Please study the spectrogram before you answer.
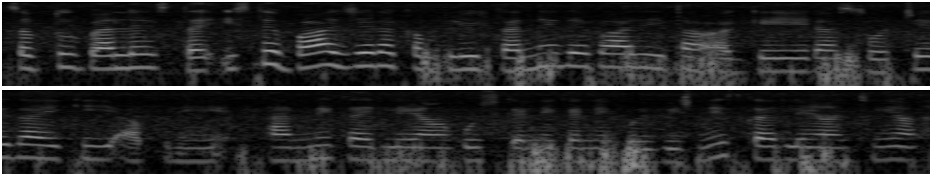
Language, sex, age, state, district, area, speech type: Dogri, female, 18-30, Jammu and Kashmir, Reasi, rural, spontaneous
